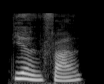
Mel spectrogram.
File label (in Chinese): "厌烦", Chinese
